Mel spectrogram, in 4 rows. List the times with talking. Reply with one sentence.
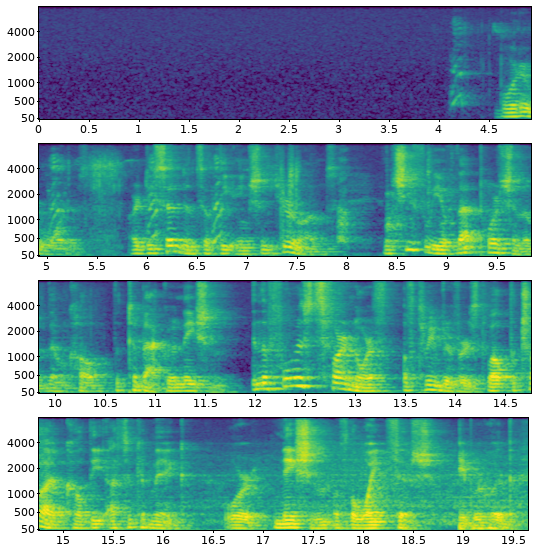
The talking can be heard from 4.6 to 19.6 s.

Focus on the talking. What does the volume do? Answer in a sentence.
The volume of the talking goes up.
